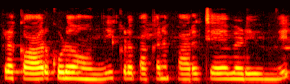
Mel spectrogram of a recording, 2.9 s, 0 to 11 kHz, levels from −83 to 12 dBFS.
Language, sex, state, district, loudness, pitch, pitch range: Telugu, female, Andhra Pradesh, Sri Satya Sai, -16 LUFS, 220 Hz, 210-235 Hz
